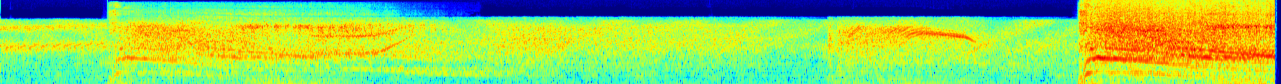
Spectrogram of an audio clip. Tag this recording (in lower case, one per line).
sound effect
